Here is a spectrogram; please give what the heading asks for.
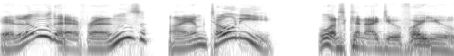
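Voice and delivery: swooping, sing-song goblin voice. A game master voices the goblin man greeting the party at the bar, in Tony the goblin's voice. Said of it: "you see a goblin man... he says".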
